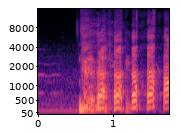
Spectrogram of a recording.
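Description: A cat lets out a rapid run of about five loud, close meows, one after another, following a brief stretch of quiet room hum.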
